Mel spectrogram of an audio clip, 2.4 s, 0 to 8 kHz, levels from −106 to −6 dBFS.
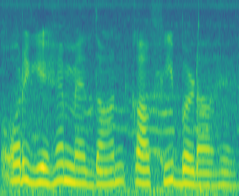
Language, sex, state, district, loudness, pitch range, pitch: Hindi, female, Haryana, Charkhi Dadri, -16 LUFS, 200-240 Hz, 215 Hz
